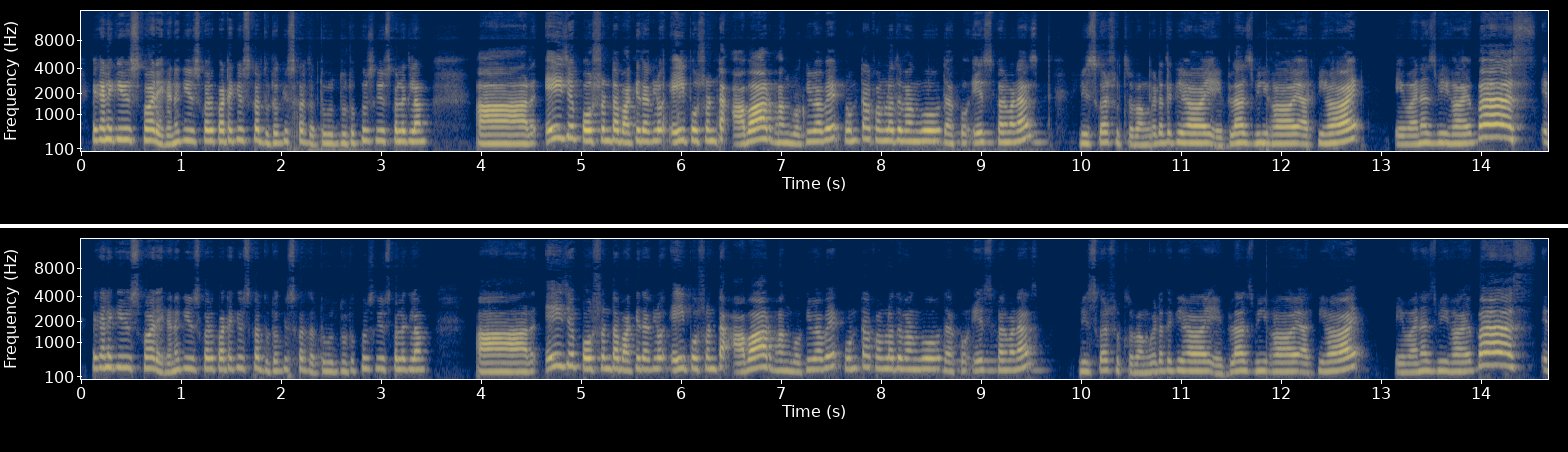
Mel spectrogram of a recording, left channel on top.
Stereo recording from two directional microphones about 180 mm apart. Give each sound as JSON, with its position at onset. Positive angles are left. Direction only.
{"t": 0.1, "sound": "speech", "side_deg": 20}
